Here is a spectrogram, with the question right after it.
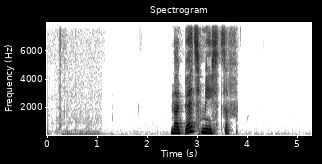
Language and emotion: Russian, neutral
